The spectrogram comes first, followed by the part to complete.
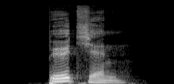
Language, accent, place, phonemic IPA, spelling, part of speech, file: German, Germany, Berlin, /ˈbøːtçən/, Bötchen, noun, De-Bötchen.ogg
- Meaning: 1. diminutive of Boot 2. diminutive of Bote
